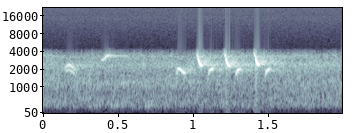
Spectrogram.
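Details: Common nightingale at Gaasperzoom, 16 May 2012, 15.30: soft lead-in notes followed by a rapid string of three or four emphatic, downward-slurred chirps, over a hissy background.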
